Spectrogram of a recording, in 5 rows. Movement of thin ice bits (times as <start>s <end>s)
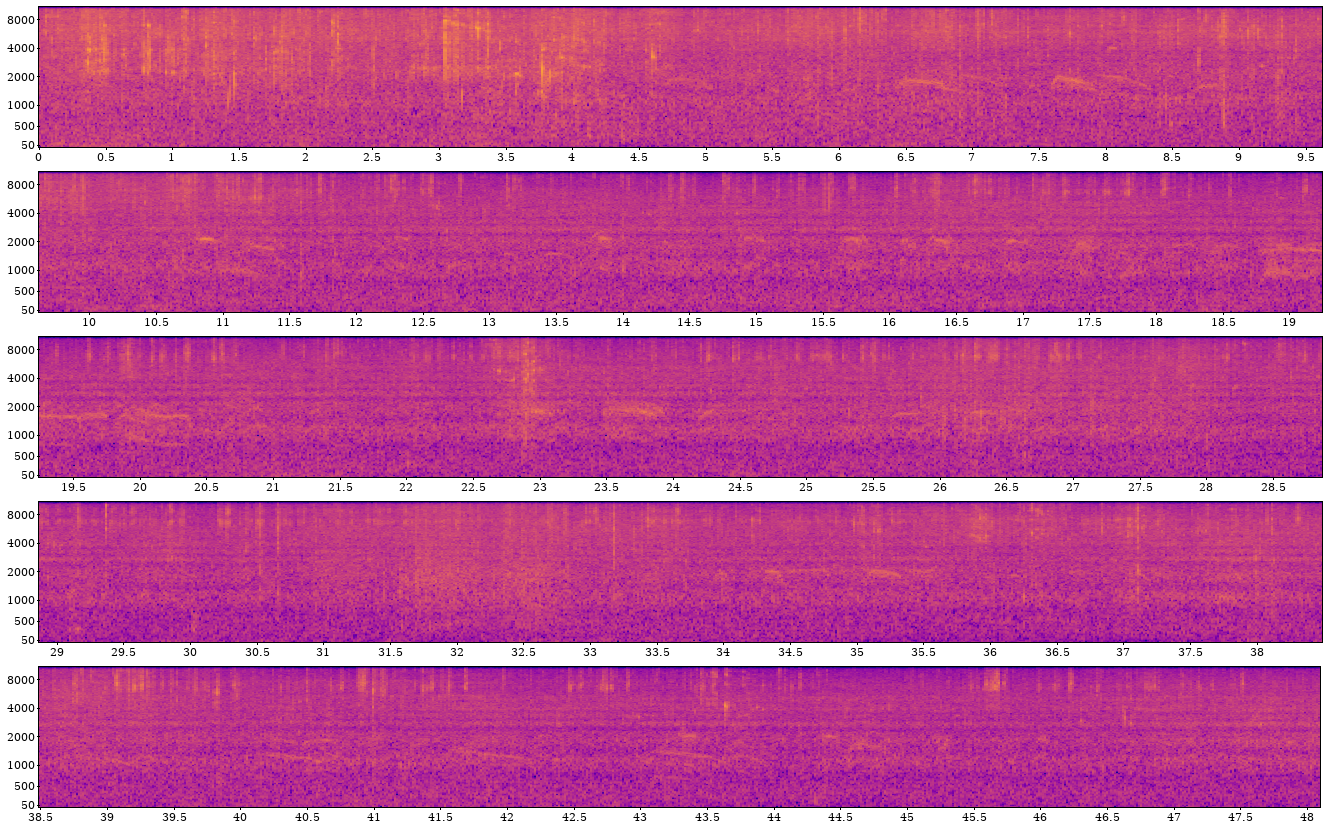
0.0s 10.8s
